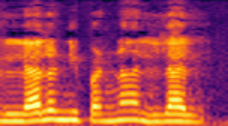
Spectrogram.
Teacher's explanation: لل آواز روک لے کیونکہ ساکن میں آواز رک جاتی ہے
